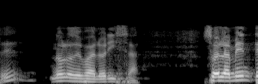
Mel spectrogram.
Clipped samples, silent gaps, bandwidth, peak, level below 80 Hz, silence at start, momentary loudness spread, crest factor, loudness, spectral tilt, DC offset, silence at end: under 0.1%; none; 6.4 kHz; -2 dBFS; -50 dBFS; 0 s; 21 LU; 16 dB; -17 LUFS; -5 dB/octave; under 0.1%; 0 s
